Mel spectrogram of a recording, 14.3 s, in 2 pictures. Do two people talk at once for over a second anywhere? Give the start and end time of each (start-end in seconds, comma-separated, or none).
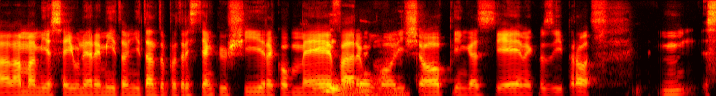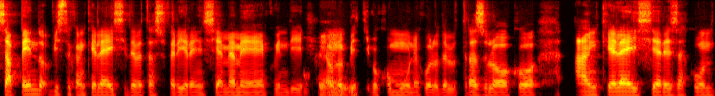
3.0-4.3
